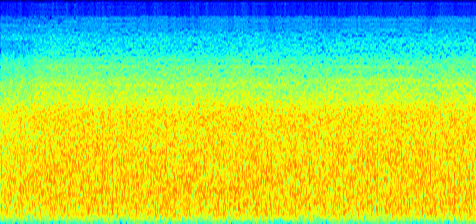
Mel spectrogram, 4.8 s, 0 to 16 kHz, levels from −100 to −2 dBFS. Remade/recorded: remade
